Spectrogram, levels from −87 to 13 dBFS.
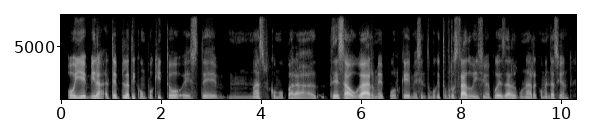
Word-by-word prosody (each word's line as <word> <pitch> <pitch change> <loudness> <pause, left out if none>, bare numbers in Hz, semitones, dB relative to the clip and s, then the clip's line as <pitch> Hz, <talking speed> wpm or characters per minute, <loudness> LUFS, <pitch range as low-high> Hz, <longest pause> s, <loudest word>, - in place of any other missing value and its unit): Oye, 125 -2 +5
mira, 130 +1 +2
te 125 - +2
platico 120 +6 +1
un 145 - -11
poquito. 135 0 -3
Este, 95 -1 -6 0.2
más 105 +2 -8
como 110 -7 -10
para 95 +2 -4 0.3
desahogarme, 125 +5 +5
porque 105 -4 -6
me 95 0 -14
siento 115 -1 -13
un 110 - -19
poquito 110 -1 -10
frustrado, 140 +9 +3
y 140 - -5
si 110 +1 -11
me 100 -2 -9
puedes 105 +2 -2
dar 110 -1 +2
alguna 110 0 -5
recomendación, 115 - -7
115 Hz, 140 wpm, -22 LUFS, 105-125 Hz, 0.3 s, Oye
